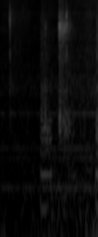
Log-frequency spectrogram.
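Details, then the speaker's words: Nintendo Switch Joy-Con HD Rumble: short bursts of thin, high buzzing rattle between quiet gaps from the vibrate motors in both Joy-Cons; sounds similar attached or detached, so owner attributes it to the Joy-Con motors themselves. "So it's something to do with the vibrate motor inside the Joy-Cons themselves, because even attached to it, or detached from it, there isn't a lot of difference in sound."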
